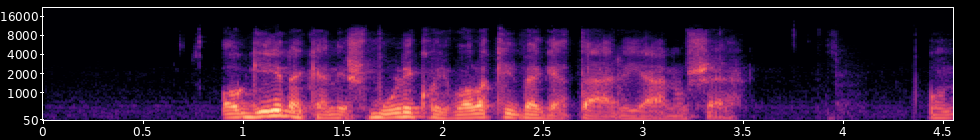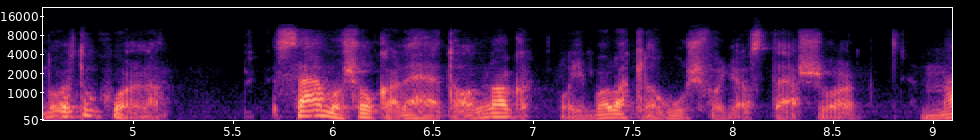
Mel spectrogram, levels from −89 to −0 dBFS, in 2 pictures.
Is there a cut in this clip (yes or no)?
yes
